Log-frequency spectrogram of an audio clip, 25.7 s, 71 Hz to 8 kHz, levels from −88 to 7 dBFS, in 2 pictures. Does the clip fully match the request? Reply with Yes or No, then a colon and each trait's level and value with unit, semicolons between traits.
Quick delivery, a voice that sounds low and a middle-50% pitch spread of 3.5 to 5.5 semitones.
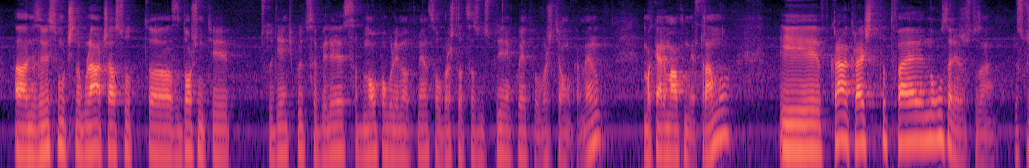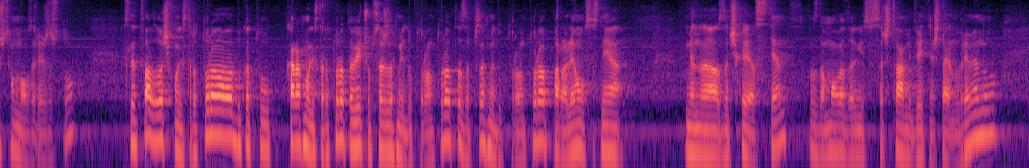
Yes: fast, 175 wpm; low, 110 Hz; average, 4.2 semitones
